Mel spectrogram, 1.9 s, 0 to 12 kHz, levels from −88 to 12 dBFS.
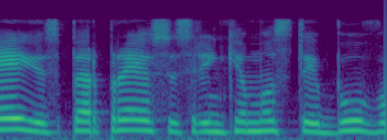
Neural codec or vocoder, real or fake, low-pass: none; real; 7.2 kHz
